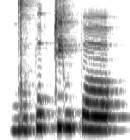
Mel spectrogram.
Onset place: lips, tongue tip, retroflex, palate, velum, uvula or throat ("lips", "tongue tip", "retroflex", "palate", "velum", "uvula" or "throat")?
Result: velum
